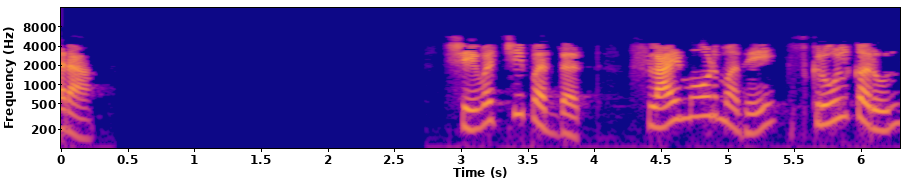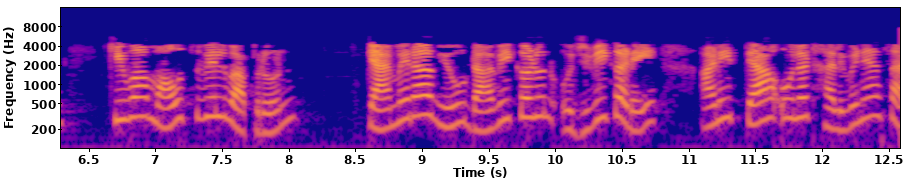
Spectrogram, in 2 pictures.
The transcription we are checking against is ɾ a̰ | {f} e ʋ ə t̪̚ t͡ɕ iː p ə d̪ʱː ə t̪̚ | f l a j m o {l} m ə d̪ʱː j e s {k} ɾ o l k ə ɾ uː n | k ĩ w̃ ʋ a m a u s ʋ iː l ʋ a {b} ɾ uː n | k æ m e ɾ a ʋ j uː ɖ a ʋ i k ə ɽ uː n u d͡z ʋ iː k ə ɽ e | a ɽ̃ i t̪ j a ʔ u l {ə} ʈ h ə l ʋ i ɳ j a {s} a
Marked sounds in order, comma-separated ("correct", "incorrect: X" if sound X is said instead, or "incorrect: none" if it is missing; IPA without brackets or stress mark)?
incorrect: ɕ, incorrect: ɽ, correct, incorrect: p, correct, correct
